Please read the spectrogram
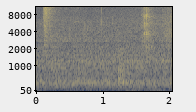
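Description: Quiet room tone in a pause in the talk, picked up by a headset microphone, with a short hiss near the end: an intake of breath before speaking.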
